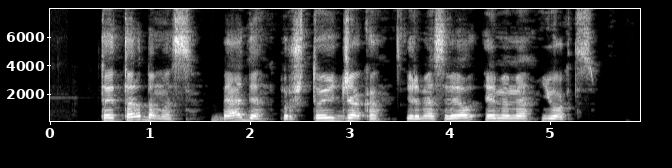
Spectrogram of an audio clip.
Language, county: Lithuanian, Vilnius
